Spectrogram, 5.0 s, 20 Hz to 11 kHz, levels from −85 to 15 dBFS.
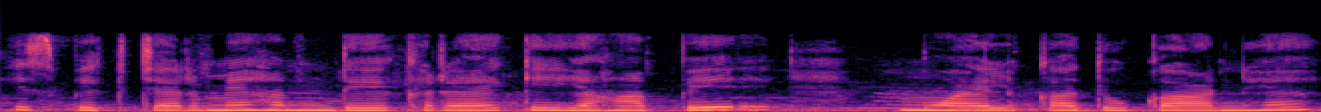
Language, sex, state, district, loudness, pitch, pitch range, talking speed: Hindi, female, Bihar, West Champaran, -14 LUFS, 235 Hz, 225-250 Hz, 155 wpm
